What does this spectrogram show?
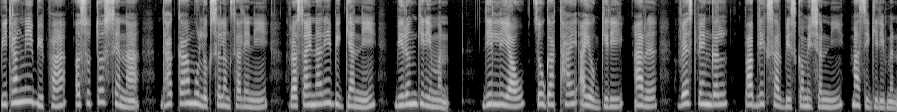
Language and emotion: Bodo, neutral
